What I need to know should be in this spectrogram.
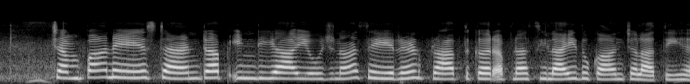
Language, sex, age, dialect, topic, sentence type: Hindi, male, 36-40, Hindustani Malvi Khadi Boli, banking, statement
